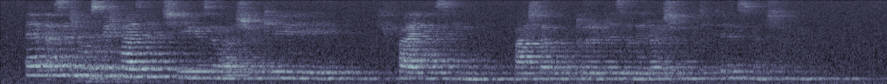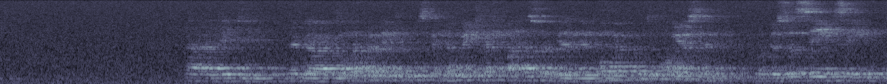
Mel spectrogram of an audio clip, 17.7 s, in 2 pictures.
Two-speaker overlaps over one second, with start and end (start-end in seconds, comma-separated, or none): none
